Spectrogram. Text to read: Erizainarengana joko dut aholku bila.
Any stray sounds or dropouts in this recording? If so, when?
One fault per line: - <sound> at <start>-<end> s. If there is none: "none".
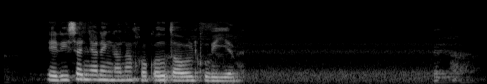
none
